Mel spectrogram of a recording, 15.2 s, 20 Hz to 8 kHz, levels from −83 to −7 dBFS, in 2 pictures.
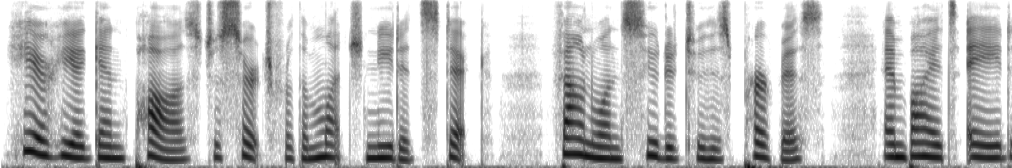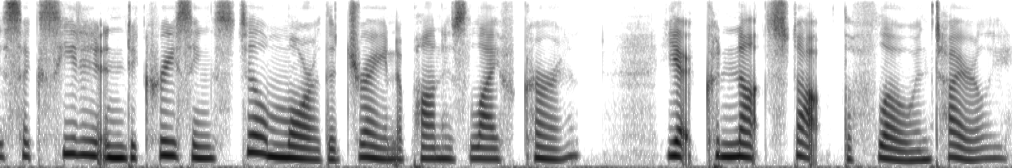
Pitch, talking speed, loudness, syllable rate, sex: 210 Hz, 155 wpm, -19 LUFS, 4.2 syllables/s, female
